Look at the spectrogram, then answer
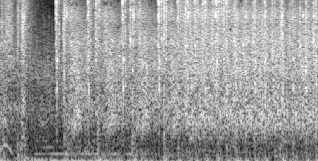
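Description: Dense, continuous gunfire from the video game Quantum Break, rapid automatic bursts and shots layered into a loud, sustained barrage that runs the whole time with no talk.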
